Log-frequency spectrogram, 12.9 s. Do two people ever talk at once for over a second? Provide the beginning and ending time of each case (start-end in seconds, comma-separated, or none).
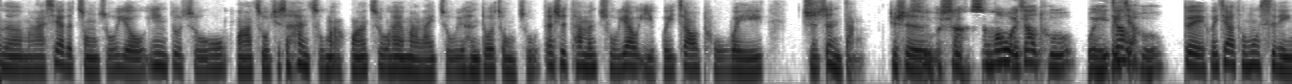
none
